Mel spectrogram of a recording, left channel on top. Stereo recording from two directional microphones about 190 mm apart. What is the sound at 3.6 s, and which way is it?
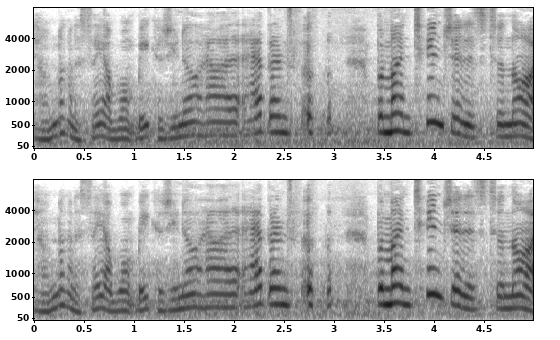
A child's voice, 20° right (ahead or behind).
